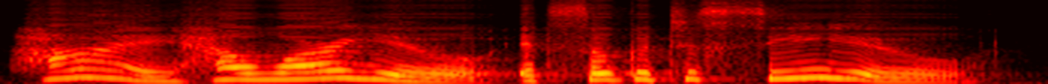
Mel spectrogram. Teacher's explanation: a rise-fall in a very friendly greeting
